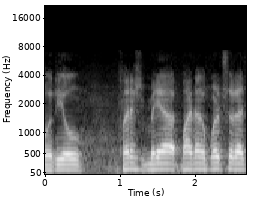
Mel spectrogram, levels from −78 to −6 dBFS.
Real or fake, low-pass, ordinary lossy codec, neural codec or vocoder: fake; 7.2 kHz; none; codec, 16 kHz, 0.5 kbps, FunCodec, trained on LibriTTS, 25 frames a second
